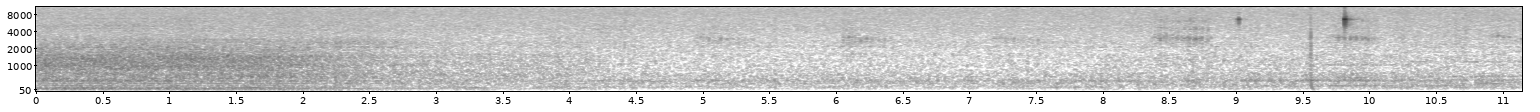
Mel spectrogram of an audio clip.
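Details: Domestic cat named Mimi purring while playing: a low, steady rumbling purr with layered low tones, stronger over the first two seconds, then softer and even, with a faint sharp click near the end.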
